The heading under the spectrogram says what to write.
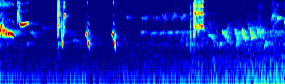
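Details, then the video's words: White-rumped shama lure song, played to make a kept bird sing: a loud slurred whistle, a sharp rising whistle, then harsh clicks and short falling notes, ending in faint warbling. "Suara Burung Murai Gacor Pancingan"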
